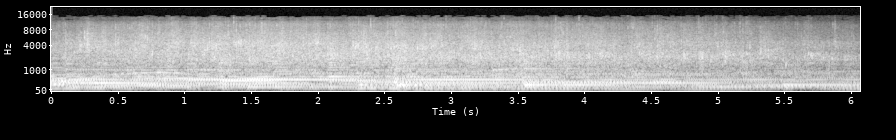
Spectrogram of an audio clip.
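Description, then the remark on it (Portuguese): An audience applauds in response to a preacher's call during a Portuguese-language sermon: a dense, steady wash of clapping that holds loud and even for several seconds, with a sustained musical tone underneath and no one speaking. “Diz o Senhor: quem recebe, levanta a mão e aplaude.”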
